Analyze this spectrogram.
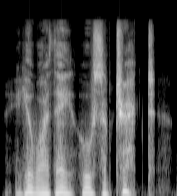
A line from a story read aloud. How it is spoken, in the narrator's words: Zeth whispered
